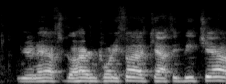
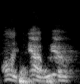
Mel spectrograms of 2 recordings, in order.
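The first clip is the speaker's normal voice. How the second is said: surprised exclamation; faster than usual. Real, not acted. Surprised at a hundred fourteen viewers.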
